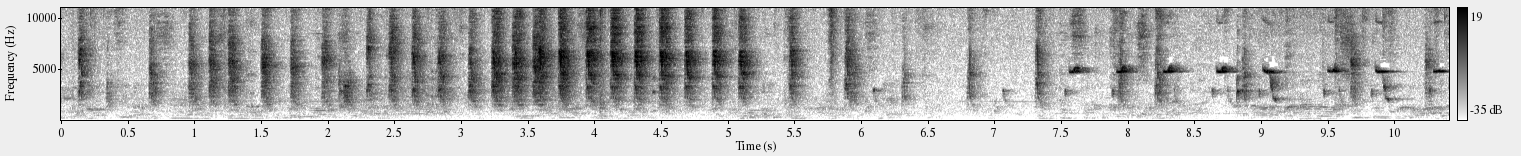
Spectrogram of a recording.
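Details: Java sparrow chicks aged 30 and 32 days, January 2012, give rapid, scratchy high chirps, about three per second, ending in thin whistled peeps. Quiet talking murmurs underneath.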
